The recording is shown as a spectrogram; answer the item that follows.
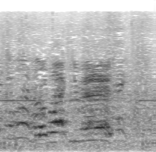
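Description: People shouting: a few drawn-out calls in a row, each rising and falling in pitch.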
